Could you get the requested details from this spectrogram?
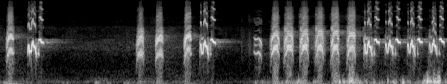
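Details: Sooty-headed bulbul lure call, used to draw wild bulbuls down: loud, clear, sharp chirps in quick bursts, some notes trailing into a thin steady whistle, then a rapid run of evenly spaced chirps.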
